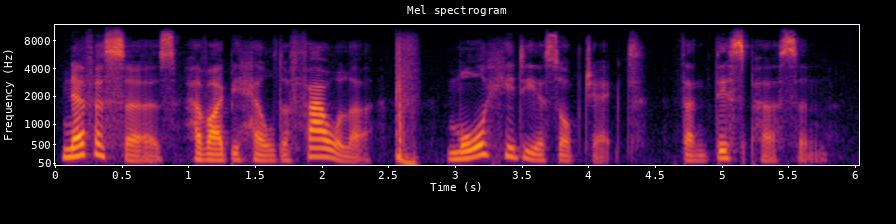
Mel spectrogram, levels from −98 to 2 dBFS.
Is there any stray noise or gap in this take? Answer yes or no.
yes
